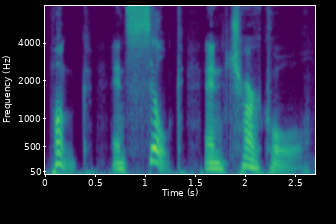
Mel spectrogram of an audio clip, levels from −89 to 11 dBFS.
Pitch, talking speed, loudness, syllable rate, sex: 120 Hz, 110 wpm, -20 LUFS, 2.7 syllables/s, male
